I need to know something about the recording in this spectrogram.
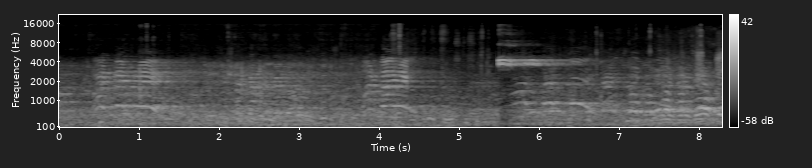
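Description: Men's voices calling out in a large, echoing sports hall, and a short, high referee's whistle blast a little past the middle as the wrestling bout restarts.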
